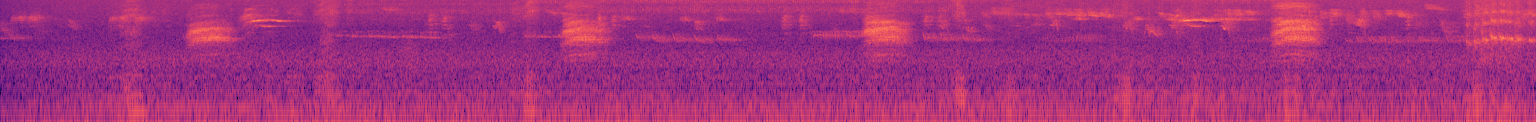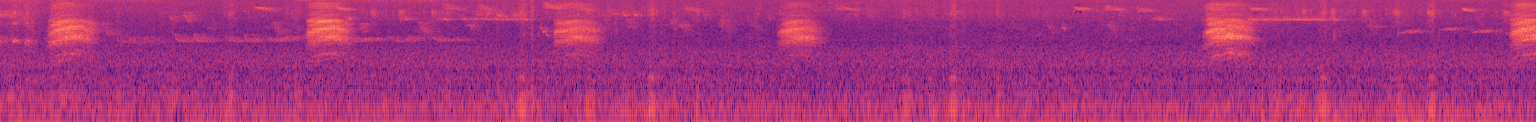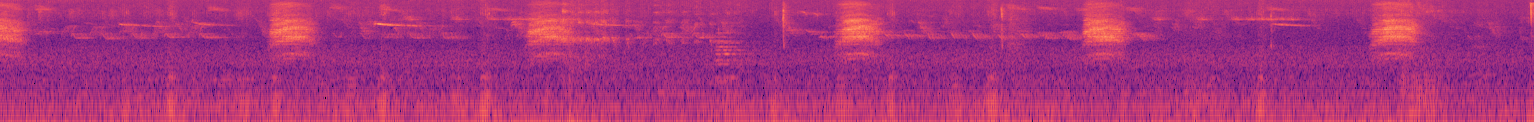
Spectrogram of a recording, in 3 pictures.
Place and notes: Emerald Dove Dr, Santa Clarita, CA, USA - Sunday Soundscape
This morning I captured a whole slew of Sunday morning sounds including many hummingbirds, a neighbor and his dog, cars, planes, helicopters.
